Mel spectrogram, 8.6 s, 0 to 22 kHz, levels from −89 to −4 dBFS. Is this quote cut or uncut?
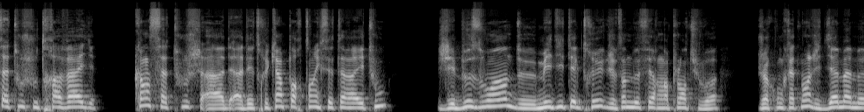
uncut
